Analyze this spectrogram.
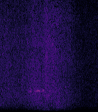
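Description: Faint, continuous surf from ocean waves washing onto a sandy beach, a soft hiss that swells gently in the middle and then eases off, with no voices.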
